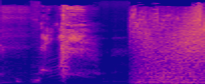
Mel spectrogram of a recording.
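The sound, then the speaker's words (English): A voice imitates a sneeze: a short breathy build-up, a brief pause, then a loud, hissing burst of air held for nearly a second, with no other talking. “He literally just like sneezes and looks out the window, and then we smash cut back.”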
